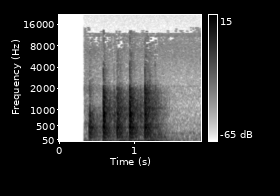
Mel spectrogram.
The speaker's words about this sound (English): Ugh, now who could be knocking on the door?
